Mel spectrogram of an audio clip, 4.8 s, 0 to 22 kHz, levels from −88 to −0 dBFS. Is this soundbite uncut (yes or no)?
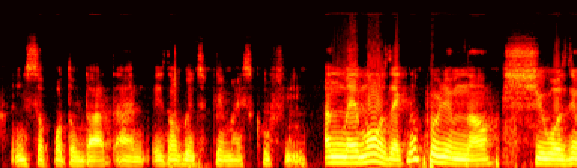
yes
